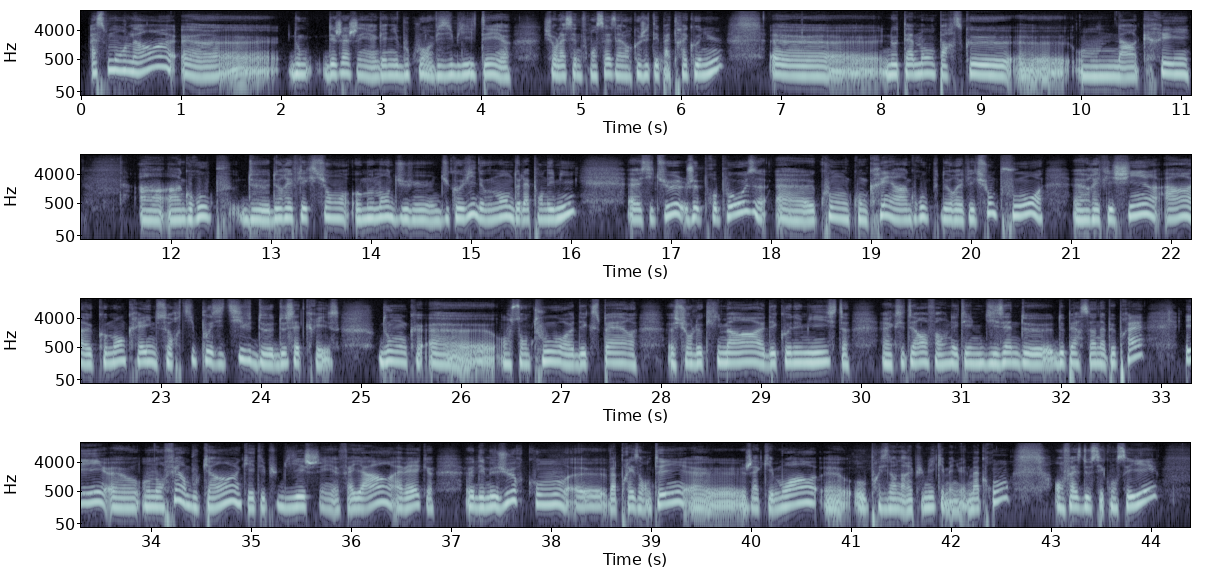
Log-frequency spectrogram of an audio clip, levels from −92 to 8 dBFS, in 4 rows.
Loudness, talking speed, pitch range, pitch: -20 LUFS, 180 wpm, 160-195 Hz, 170 Hz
